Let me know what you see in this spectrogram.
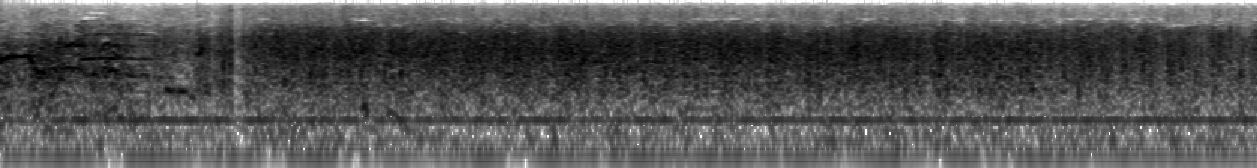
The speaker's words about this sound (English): It's crowded in here, ain't it?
